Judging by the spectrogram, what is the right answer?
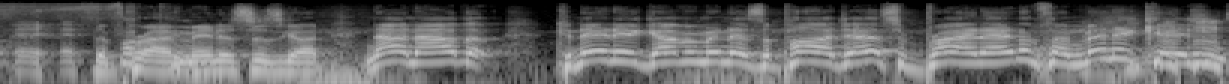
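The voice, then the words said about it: Trey Parker's South Park newscaster voice. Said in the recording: “That's a great impression, by the way. ... It's that same News of the World voice. That's Trey Parker doing that”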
